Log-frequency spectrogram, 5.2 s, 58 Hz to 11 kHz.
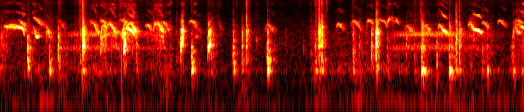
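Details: Hen of 10–12 weeks, acting fine apart from a constant sound begun May 22, 2017; a level buzzing tone appears in stretches amid many quick chirps and sharp tapping sounds.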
